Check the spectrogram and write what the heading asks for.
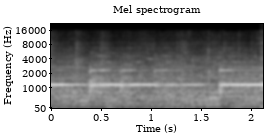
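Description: A steady high-pitched tone that holds one pitch and breaks off briefly a few times, over the hubbub of the venue.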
